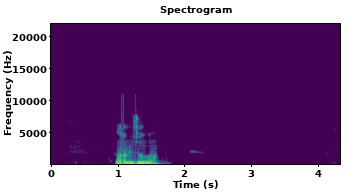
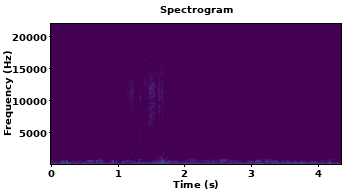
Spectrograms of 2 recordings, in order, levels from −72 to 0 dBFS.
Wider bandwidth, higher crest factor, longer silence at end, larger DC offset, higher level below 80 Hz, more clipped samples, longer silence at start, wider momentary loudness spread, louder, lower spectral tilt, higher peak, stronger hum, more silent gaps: second, 8.2 kHz vs 16.5 kHz; about the same, 18 dB vs 20 dB; first, 2.7 s vs 0 s; neither; about the same, -58 dBFS vs -60 dBFS; neither; first, 1 s vs 0 s; first, 13 LU vs 8 LU; first, -17 LUFS vs -60 LUFS; first, -7.5 dB/octave vs -4.5 dB/octave; first, -4 dBFS vs -36 dBFS; neither; neither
